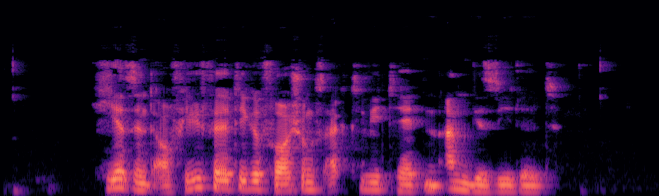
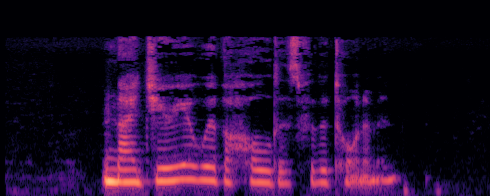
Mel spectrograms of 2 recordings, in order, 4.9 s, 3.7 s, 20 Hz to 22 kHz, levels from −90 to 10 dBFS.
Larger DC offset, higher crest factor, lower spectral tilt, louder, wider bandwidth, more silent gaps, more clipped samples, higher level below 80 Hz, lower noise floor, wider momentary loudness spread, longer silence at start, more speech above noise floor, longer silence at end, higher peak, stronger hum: neither; about the same, 20 dB vs 18 dB; about the same, -5.5 dB/octave vs -4.5 dB/octave; about the same, -21 LUFS vs -21 LUFS; second, 7.4 kHz vs 11.5 kHz; neither; neither; about the same, -60 dBFS vs -62 dBFS; first, -72 dBFS vs -65 dBFS; second, 10 LU vs 17 LU; about the same, 0.75 s vs 0.75 s; first, 51 dB vs 45 dB; about the same, 0.75 s vs 0.7 s; about the same, -2 dBFS vs -2 dBFS; neither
